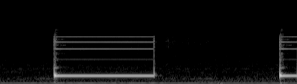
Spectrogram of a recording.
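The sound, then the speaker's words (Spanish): A telephone ringback tone on a call placed from Montevideo to Isabel Parra's home in Santiago, Chile: a steady one-second electronic tone, a pause, then the tone starting again, clear and fairly loud over a faint low hum. “En el Chile de hoy, antes del balotaje del 15, llamo por teléfono a Isabel Parra desde Montevideo a su casa en Santiago.”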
